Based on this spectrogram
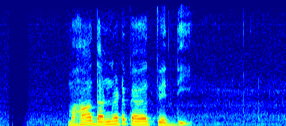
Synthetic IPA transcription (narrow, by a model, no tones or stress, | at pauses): maɦaːd̪anʋæʈəpæʋæt̪ʋed̪ːiː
